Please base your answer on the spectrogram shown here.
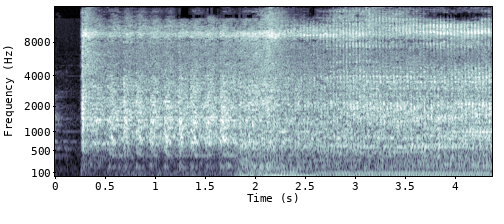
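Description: A Dacia Logan's engine cranks and catches after a short silence, then settles into a steady low idle, close and fairly loud with no voices.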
